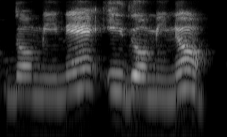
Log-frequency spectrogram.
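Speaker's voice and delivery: "dominé y dominó", stressed on NÉ and NÓ; stress on final syllables. Shown as a demonstration. Teacher contrasting verb forms, "dominé y dominó" stressed at the ends. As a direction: land on the last vowel of "dominé" and "dominó". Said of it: "el acento va al final".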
